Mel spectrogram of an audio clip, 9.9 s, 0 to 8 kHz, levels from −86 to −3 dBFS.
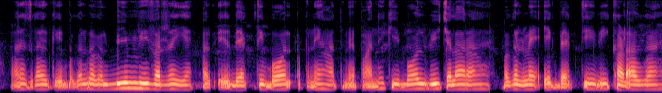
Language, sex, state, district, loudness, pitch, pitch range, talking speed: Hindi, male, Uttar Pradesh, Jalaun, -19 LUFS, 145 Hz, 140-160 Hz, 195 wpm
